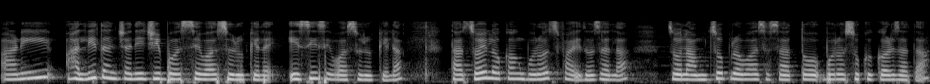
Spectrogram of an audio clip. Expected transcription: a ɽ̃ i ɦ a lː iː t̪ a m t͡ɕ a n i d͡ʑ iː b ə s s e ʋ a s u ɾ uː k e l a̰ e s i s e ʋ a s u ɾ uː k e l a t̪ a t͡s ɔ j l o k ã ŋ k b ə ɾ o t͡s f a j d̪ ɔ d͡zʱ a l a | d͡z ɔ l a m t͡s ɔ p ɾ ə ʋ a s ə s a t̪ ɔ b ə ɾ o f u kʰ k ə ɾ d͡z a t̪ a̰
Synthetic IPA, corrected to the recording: a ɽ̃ i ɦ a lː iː t̪ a ɲ t͡ɕ a n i d͡ʑ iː b ə s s e ʋ a s u ɾ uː k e l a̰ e s i s e ʋ a s u ɾ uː k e l a t̪ a t͡s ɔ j l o k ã ŋ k b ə ɾ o t͡s f a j d̪ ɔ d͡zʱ a l a | d͡z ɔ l a m t͡s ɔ p ɾ ə ʋ a s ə s a t̪ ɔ b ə ɾ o s u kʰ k ə ɾ d͡z a t̪ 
